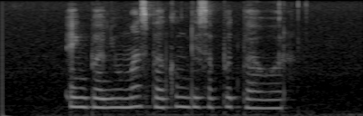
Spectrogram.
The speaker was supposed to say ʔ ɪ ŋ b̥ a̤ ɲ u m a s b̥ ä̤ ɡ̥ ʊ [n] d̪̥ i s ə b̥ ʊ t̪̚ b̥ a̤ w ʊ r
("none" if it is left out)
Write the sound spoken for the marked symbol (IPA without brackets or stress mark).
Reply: ŋ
